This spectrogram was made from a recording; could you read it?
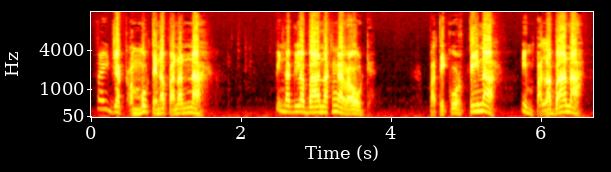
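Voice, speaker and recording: Male actor as older henpecked father, Ilocano accent, comedy radio drama, very animated, dry close sound, aggrieved. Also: high voice, moderate pace, dry recording, exaggerated voice. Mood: grumbling, aggrieved.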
